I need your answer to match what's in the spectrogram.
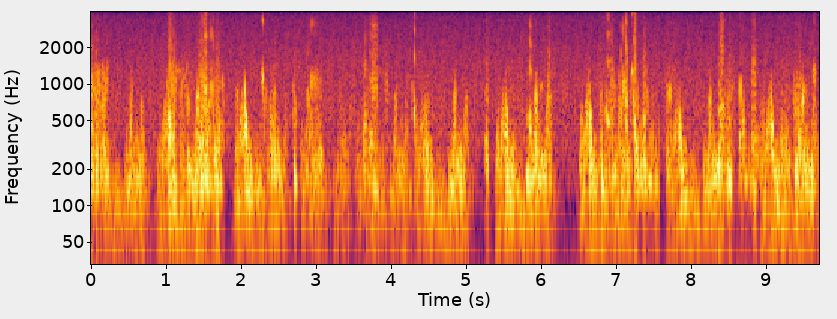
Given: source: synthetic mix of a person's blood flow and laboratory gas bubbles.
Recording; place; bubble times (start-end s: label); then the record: Doppler ultrasound of blood flow; precordium
0.00-0.26 s: bubbles
0.98-1.81 s: bubbles
1.94-1.99 s: bubbles
2.27-2.51 s: bubbles
2.69-2.78 s: bubbles
2.87-3.10 s: bubbles
3.62-3.98 s: bubbles
4.28-4.37 s: bubbles
4.45-4.55 s: bubbles
5.25-5.33 s: bubbles
5.58-5.70 s: bubbles
5.79-6.04 s: bubbles
6.08-6.17 s: bubbles
6.77-7.58 s: bubbles
7.66-7.83 s: bubbles
8.35-9.00 s: bubbles
9.19-9.72 s: bubbles
From the record:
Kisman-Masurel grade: 242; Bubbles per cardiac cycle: several, 3 to 8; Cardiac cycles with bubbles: 100%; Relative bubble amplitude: moderate (0.250 to 0.450); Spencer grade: 3 (all of the cardiac periods contain showers or single bubble signals, but not dominating or overriding the cardiac motion signals); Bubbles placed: only in the low amplitude regions of the cardiac cycle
